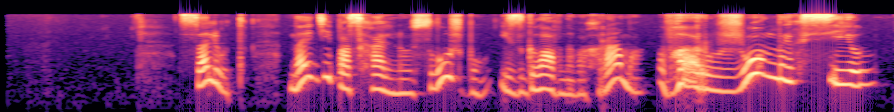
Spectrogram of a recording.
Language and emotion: Russian, positive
